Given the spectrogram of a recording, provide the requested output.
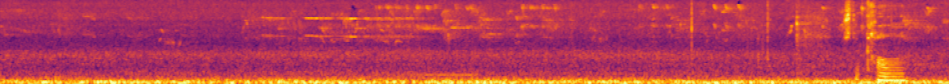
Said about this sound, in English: American Red Start, one of the rattle calls. The song of the Red Start in the background.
